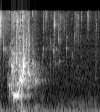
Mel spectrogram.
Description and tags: A slosh of water i made by moving a spoon through a bowl of water with thicker broth in it.
I used this for water footsteps in my game Lilly but i put this up for others to use.
Slosh, splash, splashing, water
